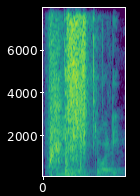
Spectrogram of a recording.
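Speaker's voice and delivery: loud, sudden angry shout; angry order. Acted. Husband ordering his wife to bring tea, angry shout.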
